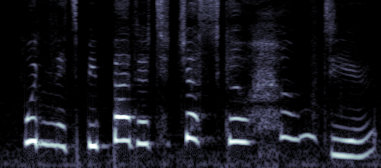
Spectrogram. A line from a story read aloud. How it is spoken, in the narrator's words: Aunt Petunia suggested timidly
